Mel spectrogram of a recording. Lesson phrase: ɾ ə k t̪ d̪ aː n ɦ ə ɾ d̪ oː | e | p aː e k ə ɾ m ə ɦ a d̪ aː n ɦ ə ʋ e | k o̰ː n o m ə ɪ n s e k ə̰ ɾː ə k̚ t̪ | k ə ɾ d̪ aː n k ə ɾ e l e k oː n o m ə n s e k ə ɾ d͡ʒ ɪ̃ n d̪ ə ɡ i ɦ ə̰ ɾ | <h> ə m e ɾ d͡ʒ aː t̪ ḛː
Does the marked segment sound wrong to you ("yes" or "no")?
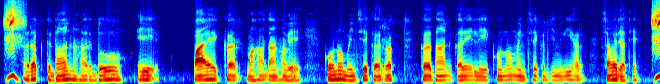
yes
